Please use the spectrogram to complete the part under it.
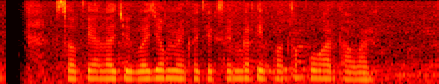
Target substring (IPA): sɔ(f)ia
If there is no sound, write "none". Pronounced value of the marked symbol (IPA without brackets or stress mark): f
